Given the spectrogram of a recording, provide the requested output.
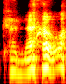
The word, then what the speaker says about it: Connell: And I was like, I pronounce it Connell. I don't know.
